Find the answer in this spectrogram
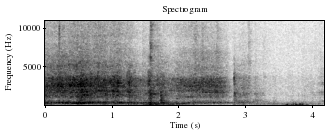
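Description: A steady scraping, sliding noise with a few light knocks, like something being slid or dragged across a surface while studio equipment is set up. It stops about three seconds in.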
